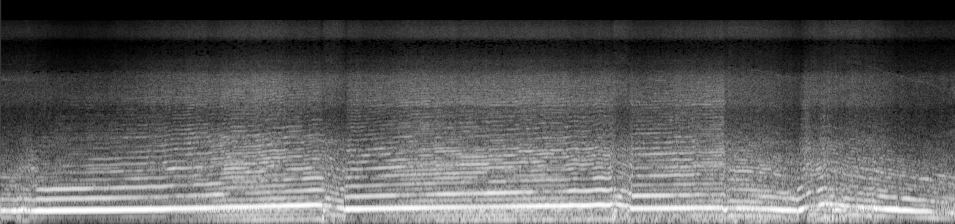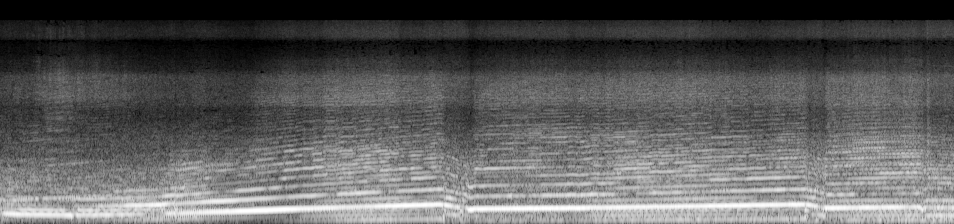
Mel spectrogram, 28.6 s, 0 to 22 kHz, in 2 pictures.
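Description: K24-engined Honda Civic race car running at full throttle on track. The engine pitch climbs through each gear and drops sharply at four upshifts. Near the middle the revs fall away over a couple of seconds, then build again.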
